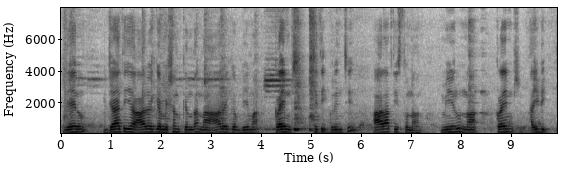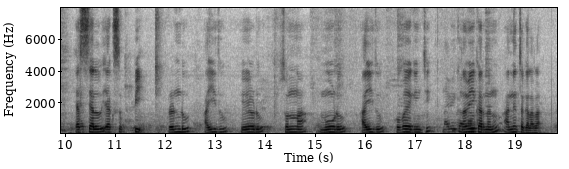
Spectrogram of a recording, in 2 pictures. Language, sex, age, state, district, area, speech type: Telugu, male, 60+, Andhra Pradesh, Bapatla, urban, read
